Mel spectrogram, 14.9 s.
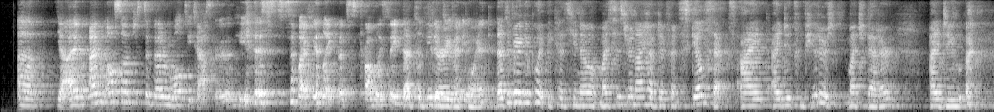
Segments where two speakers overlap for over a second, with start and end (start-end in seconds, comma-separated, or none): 6.0-7.2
